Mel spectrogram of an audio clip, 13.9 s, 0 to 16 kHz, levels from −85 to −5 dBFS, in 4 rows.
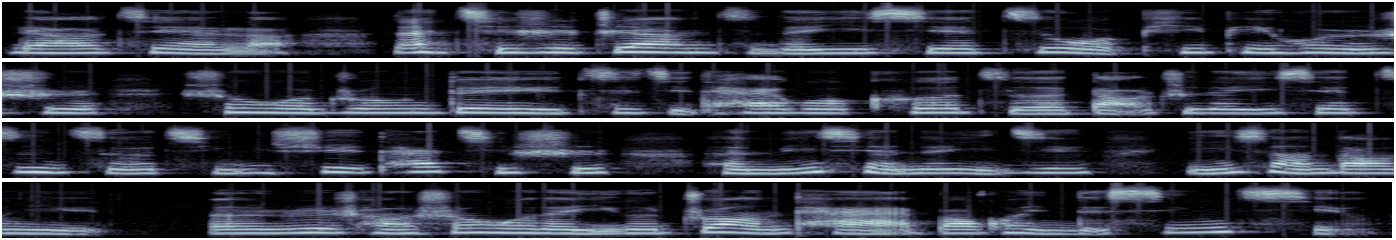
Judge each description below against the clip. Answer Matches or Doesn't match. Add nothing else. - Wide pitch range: Doesn't match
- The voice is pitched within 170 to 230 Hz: Doesn't match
